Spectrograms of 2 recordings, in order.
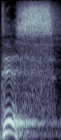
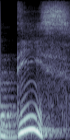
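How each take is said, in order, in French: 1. La voyelle est brève et relâchée. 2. La voyelle est longue, comme dans peak. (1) "c'est this" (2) "C'est pas this"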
